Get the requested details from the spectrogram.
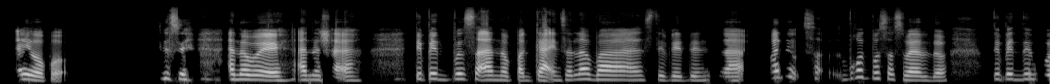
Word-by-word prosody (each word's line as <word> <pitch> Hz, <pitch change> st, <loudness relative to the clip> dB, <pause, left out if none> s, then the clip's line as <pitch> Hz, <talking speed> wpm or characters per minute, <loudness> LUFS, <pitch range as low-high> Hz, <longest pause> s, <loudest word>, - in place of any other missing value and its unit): Ay 230 Hz, +1 st, +3 dB
opo. 185 Hz, -4 st, 0 dB, 1.0 s
Kasi 270 Hz, -2 st, -2 dB, 0.5 s
ano, 230 Hz, -1 st, +3 dB
eh, 190 Hz, -3 st, +8 dB
ano 210 Hz, 0 st, +1 dB
siya, 185 Hz, -2 st, 0 dB, 0.5 s
tipid 255 Hz, -3 st, 0 dB
po 250 Hz, -, 0 dB
sa 210 Hz, -3 st, +5 dB
ano, 200 Hz, -2 st, -5 dB
pagkain 185 Hz, +1 st, +2 dB
sa 210 Hz, +1 st, -7 dB
labas, 210 Hz, -4 st, +1 dB
tipid 190 Hz, -2 st, -6 dB
din 190 Hz, 0 st, -9 dB
sa 180 Hz, -1 st, 0 dB, 0.3 s
puwede 310 Hz, +4 st, -1 dB, 0.2 s
sa -, -, -11 dB, 0.2 s
bukod 335 Hz, +8 st, -4 dB
po 280 Hz, -, -4 dB
sa 250 Hz, -3 st, -6 dB
suweldo, 185 Hz, -3 st, 0 dB, 0.5 s
tipid 245 Hz, -1 st, -3 dB
din 245 Hz, 0 st, -6 dB
po 220 Hz, -, -6 dB
210 Hz, 150 wpm, -21 LUFS, 190-240 Hz, 1.0 s, eh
